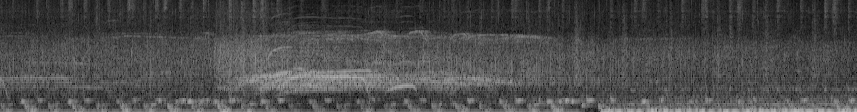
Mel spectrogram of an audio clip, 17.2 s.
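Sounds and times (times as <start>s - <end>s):
cheers and whoops: 0.0s - 3.5s, 4.3s - 11.8s
audience applause: 0.0s - 17.0s.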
